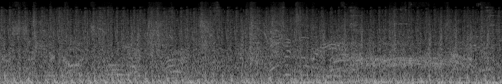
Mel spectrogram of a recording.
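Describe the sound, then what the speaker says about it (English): Sustained, dense turret gunfire in the video game Transformers: War for Cybertron, a loud continuous roar of rapid shots and explosions with a voice shouting over the barrage. "Decepticons, mount those turrets! We'll cut them down!"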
